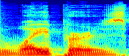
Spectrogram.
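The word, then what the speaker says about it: Ypres: the town in Ruins dubbed wipers by British troops due to the difficult pronunciation the Belgian town of yep was a key strategic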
